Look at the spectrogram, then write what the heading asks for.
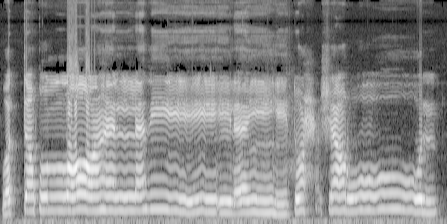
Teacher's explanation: قاف کو اور لفظ اللہ کے لام کو، ان دونوں حرف کو موٹا پڑھیں گے۔ لفظ اللہ کے لام کے اوپر کھڑا زبر ہے، 1 الف کے برابر کھینچیں گے۔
